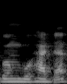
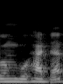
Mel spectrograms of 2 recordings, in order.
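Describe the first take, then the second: First: The h sound of hada is clearly pronounced. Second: The h sound of hada is clearly pronounced.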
